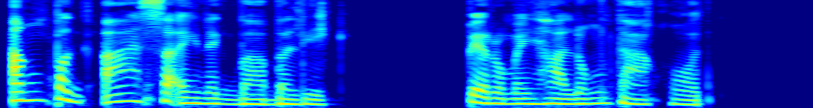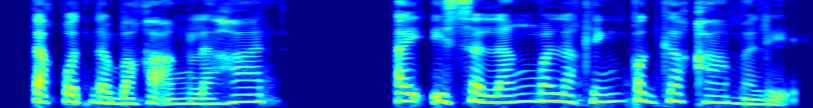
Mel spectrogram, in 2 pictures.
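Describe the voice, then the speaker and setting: A woman narrates a romantic drama from a script. Her voice sits low, and the sound is dry, with very little room in it. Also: animated, moderate pace, no echo. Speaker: story narrator.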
